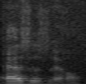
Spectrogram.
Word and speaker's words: Azazel: del Antiguo Testamento in Leviticus 16:8, which is pronounced Azazel, que se pronuncia en Levíticos 16, capítulo 8,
